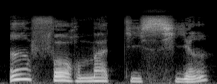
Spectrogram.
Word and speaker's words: informaticien: Alright, and the last group is IEN, informaticien, yin, yin, yin. So that's the way to pronounce this IEN, yin, yin.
